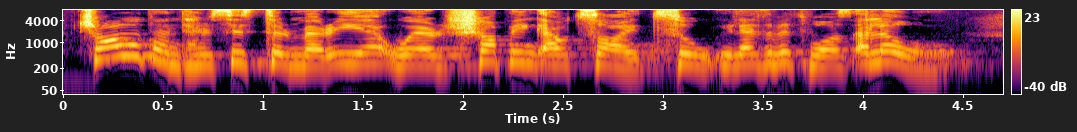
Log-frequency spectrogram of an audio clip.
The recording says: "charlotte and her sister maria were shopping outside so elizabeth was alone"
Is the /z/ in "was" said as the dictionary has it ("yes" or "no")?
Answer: yes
